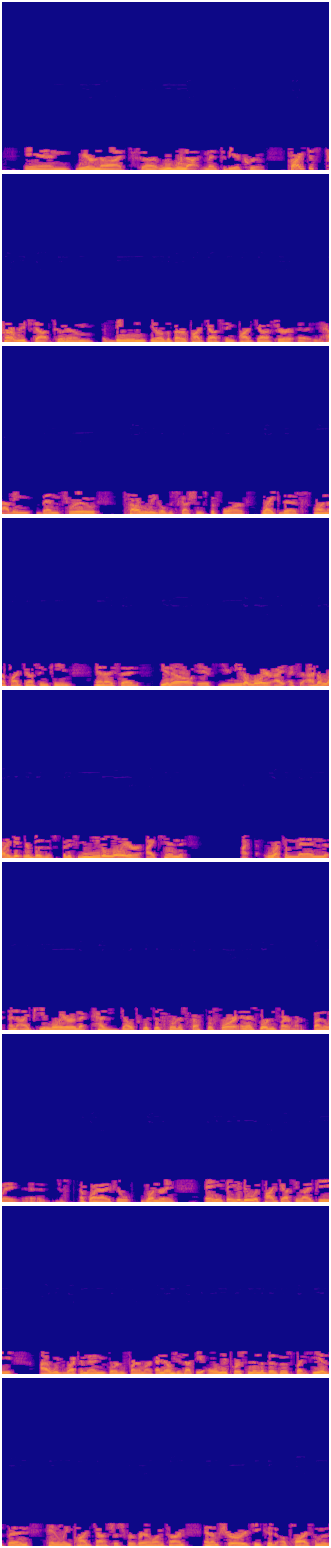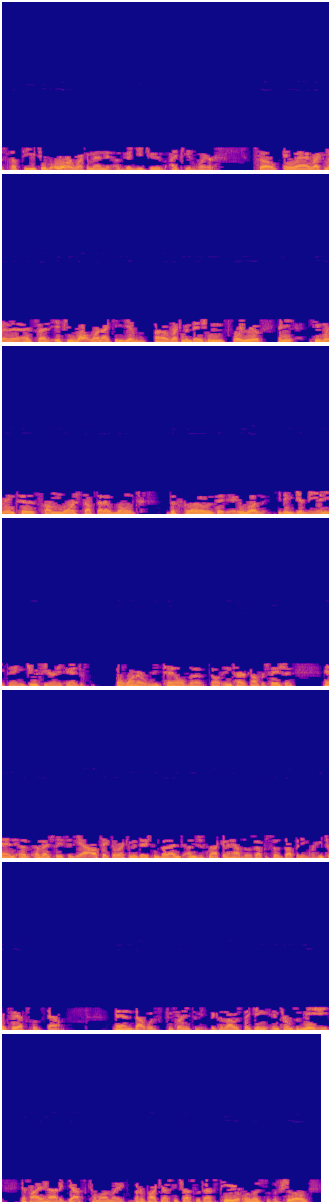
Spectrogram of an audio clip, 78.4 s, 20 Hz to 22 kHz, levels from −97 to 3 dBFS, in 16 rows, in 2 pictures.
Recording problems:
garbled, watery; badly; nothing above 3 kHz
distortion; slight; 4% of the sound clipped

